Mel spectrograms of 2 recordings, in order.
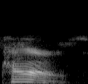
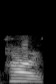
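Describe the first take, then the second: First: It is said in a Southern US accent. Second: It is said in a standard accent.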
